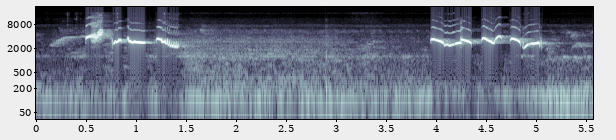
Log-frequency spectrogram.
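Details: In morning sunlight, an oriental magpie-robin sings short groups of three or four looping, slurred whistles. A quiet stretch with low background noise separates the two groups.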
